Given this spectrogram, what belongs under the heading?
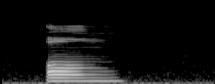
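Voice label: "ong", pinyin; สำเนียงปักกิ่ง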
